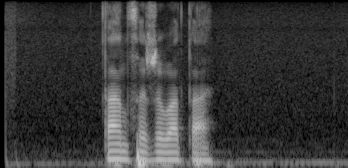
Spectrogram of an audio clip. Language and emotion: Russian, neutral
